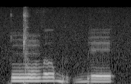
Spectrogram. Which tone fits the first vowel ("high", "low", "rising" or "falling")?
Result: high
